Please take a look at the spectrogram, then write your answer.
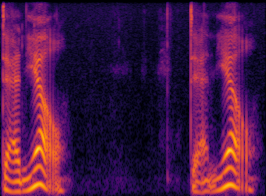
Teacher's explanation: and the stress is on the second syllable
